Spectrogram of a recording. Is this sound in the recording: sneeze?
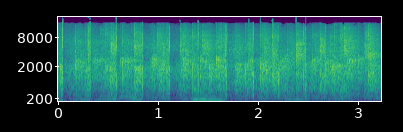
no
